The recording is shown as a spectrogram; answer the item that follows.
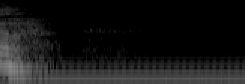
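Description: A man's drawn-out spoken "Well," falling in pitch and trailing off, then a faint breath, then a hush with a steady low electrical hum.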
